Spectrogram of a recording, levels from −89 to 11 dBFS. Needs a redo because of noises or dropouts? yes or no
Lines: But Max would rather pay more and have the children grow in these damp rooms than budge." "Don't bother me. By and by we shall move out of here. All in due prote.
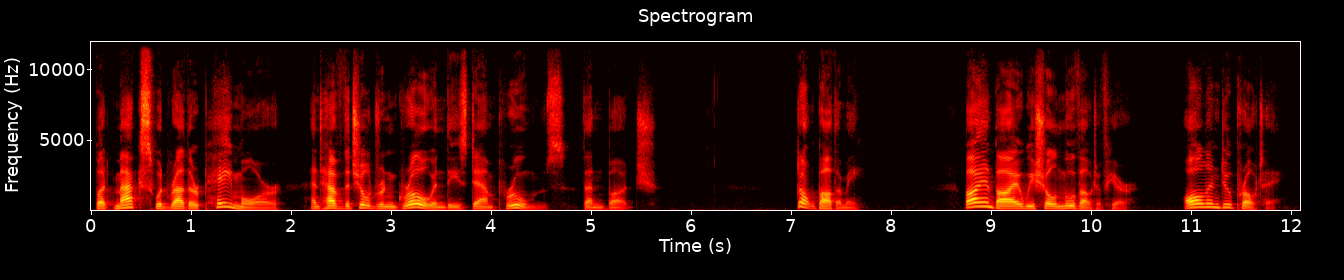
no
